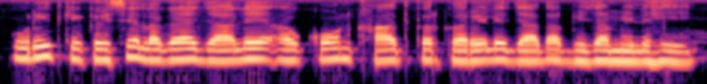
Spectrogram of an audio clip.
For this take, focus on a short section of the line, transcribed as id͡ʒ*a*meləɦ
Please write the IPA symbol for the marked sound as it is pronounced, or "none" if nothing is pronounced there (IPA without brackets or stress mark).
a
